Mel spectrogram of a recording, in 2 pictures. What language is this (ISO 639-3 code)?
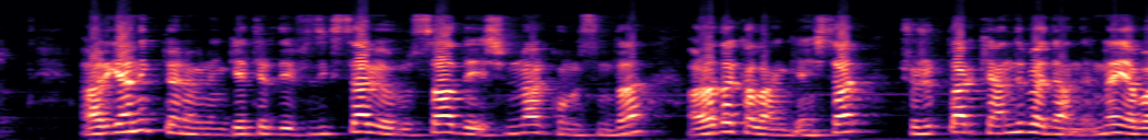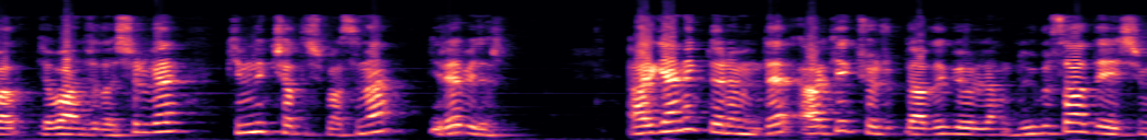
tur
